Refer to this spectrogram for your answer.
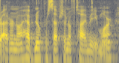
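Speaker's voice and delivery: ordinary delivery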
